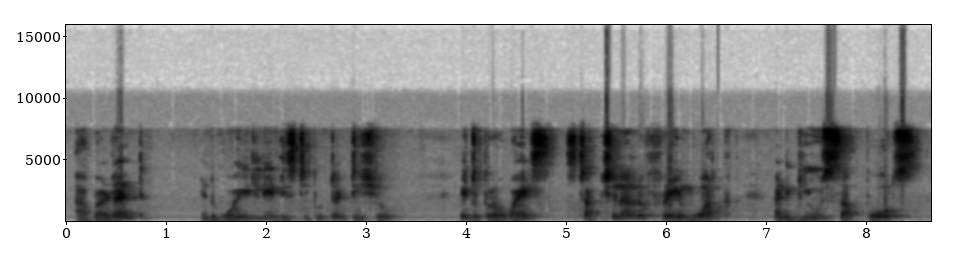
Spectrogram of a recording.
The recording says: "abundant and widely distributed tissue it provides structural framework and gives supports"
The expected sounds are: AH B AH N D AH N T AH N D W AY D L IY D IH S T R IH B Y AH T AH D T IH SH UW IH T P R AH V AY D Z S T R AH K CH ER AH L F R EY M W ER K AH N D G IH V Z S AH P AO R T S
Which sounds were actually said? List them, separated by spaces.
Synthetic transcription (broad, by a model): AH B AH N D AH N T AH N D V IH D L IY D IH S T R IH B Y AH T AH D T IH SH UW IH T P R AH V AY D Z S T R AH K SH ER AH L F R EY M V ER K AH N D G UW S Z S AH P AO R T S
